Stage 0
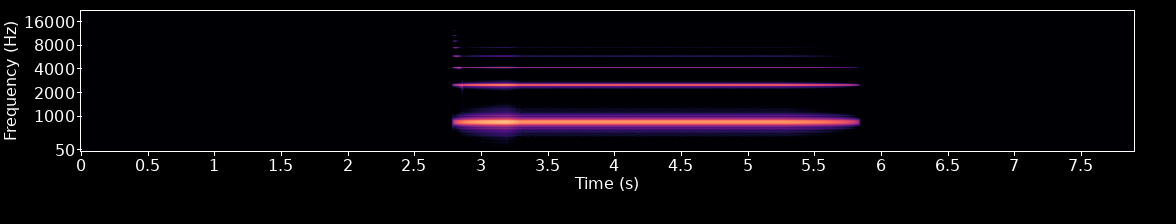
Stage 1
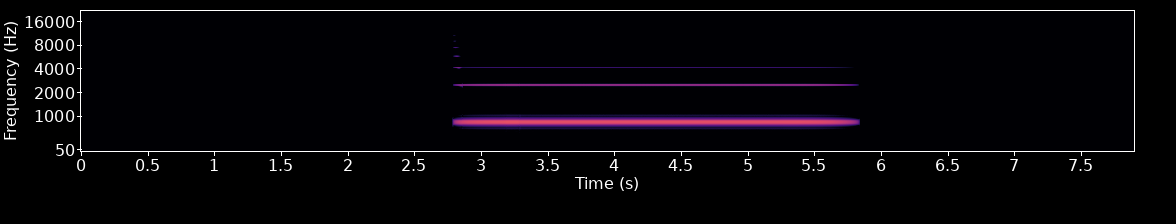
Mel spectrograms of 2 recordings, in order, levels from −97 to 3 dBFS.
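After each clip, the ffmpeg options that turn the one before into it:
-af "equalizer=f=2.7k:w=0.53:g=-9.5,areverse,acompressor=threshold=-30dB:ratio=12,areverse,volume=-8dB"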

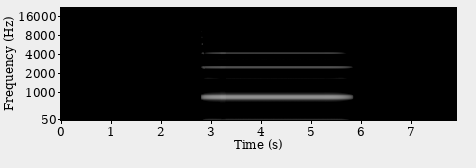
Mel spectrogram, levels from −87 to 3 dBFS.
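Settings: -af "aeval=exprs='0.0168*(cos(1*acos(clip(val(0)/0.0168,-1,1)))-cos(1*PI/2))+0.00266*(cos(3*acos(clip(val(0)/0.0168,-1,1)))-cos(3*PI/2))+0.000106*(cos(4*acos(clip(val(0)/0.0168,-1,1)))-cos(4*PI/2))+0.000299*(cos(5*acos(clip(val(0)/0.0168,-1,1)))-cos(5*PI/2))':c=same,volume=1dB"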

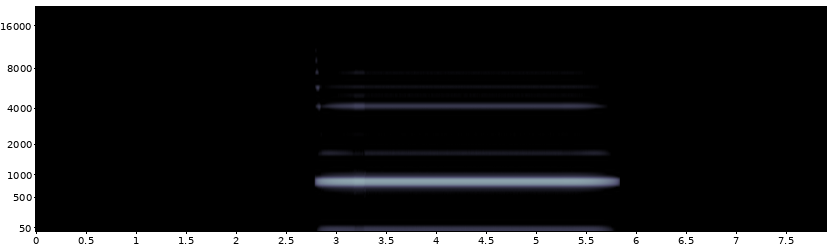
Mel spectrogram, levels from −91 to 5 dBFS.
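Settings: -af "asuperstop=centerf=2900:order=8:qfactor=1.2,volume=3dB"

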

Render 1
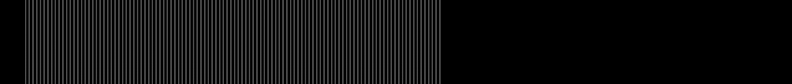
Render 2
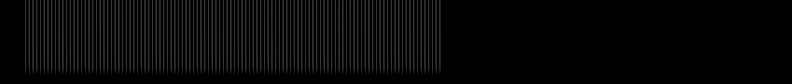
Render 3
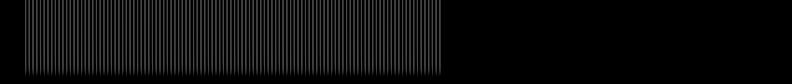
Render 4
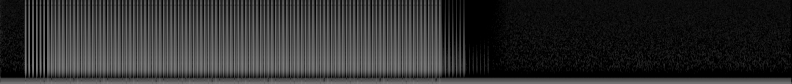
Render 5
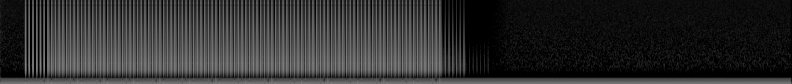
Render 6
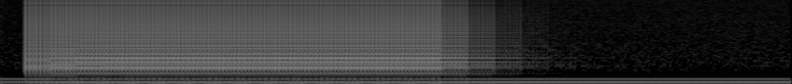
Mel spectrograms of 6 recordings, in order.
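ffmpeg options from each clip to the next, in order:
-af "highpass=f=690:w=0.5412,highpass=f=690:w=1.3066,alimiter=limit=-7dB:level=0:latency=1:release=29,volume=-4.5dB"
-af "acompressor=mode=upward:threshold=-59dB:ratio=2.5,volume=6dB"
-filter_complex "[0:a]asplit=2[a][b];[b]adelay=241,lowpass=f=1.1k:p=1,volume=-5dB,asplit=2[c][d];[d]adelay=241,lowpass=f=1.1k:p=1,volume=0.17,asplit=2[e][f];[f]adelay=241,lowpass=f=1.1k:p=1,volume=0.17[g];[a][c][e][g]amix=inputs=4:normalize=0,aeval=exprs='val(0)+0.00178*(sin(2*PI*50*n/s)+sin(2*PI*2*50*n/s)/2+sin(2*PI*3*50*n/s)/3+sin(2*PI*4*50*n/s)/4+sin(2*PI*5*50*n/s)/5)':c=same,apsyclip=17dB,volume=-1.5dB"
-af anull
-filter_complex "[0:a]asplit=2[a][b];[b]aecho=0:1:269|538|807|1076|1345|1614:0.562|0.287|0.146|0.0746|0.038|0.0194[c];[a][c]amix=inputs=2:normalize=0,afftfilt=real='re*2*eq(mod(b,4),0)':imag='im*2*eq(mod(b,4),0)':win_size=2048:overlap=0.75"

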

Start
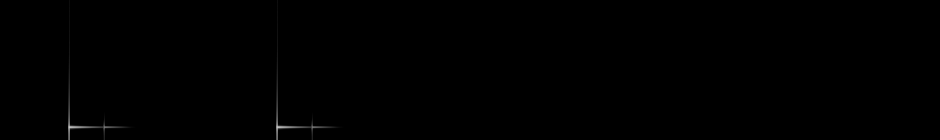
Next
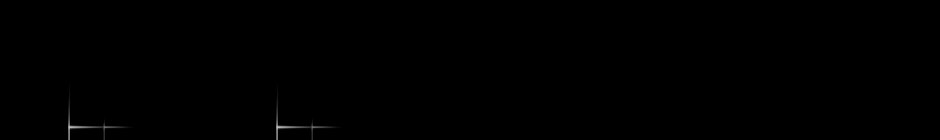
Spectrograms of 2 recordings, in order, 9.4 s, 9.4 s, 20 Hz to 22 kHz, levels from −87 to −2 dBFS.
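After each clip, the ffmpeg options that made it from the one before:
-af "lowpass=f=1.1k:p=1,volume=5dB"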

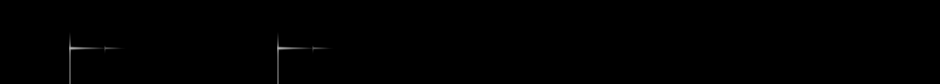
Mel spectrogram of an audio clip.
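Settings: -af anull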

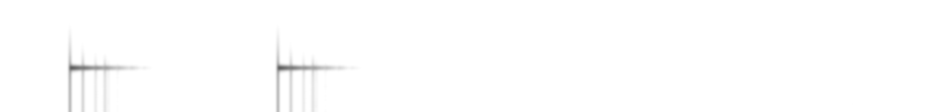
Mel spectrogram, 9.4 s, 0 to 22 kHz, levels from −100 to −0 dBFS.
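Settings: -af "aecho=1:1:128|256|384:0.133|0.04|0.012,volume=-8.5dB"

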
